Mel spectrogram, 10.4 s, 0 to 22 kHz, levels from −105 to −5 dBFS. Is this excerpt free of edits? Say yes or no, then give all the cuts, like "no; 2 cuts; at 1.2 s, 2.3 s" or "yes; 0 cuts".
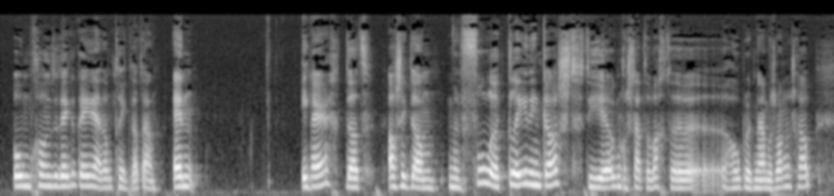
no; 5 cuts; at 2.0 s, 3.9 s, 4.8 s, 5.6 s, 7.8 s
